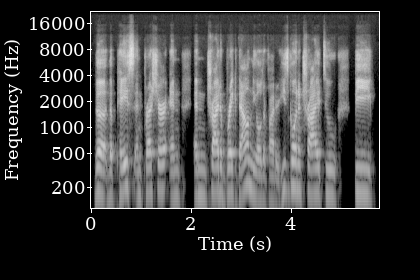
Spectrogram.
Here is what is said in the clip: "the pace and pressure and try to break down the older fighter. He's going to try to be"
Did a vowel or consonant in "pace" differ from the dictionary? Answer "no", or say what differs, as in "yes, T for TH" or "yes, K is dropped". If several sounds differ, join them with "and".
no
